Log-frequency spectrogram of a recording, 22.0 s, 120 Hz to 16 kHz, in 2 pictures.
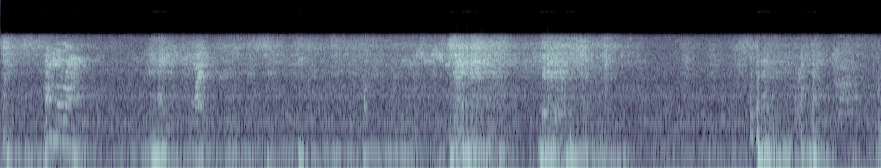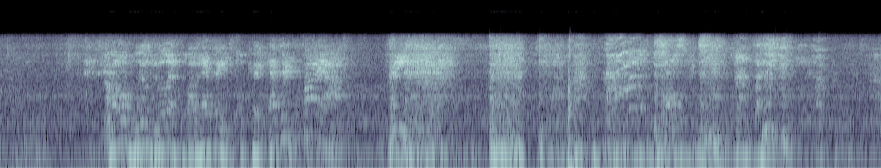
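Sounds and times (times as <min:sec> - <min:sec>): indistinct television voices: 0:00.0 - 0:10.9
steady low hum: 0:00.0 - 0:22.0.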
